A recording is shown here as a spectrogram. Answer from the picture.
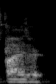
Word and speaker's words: Pfizer: fight here okay i'm just telling you it's fizer um and um it stops viral replication so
